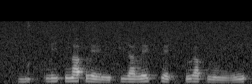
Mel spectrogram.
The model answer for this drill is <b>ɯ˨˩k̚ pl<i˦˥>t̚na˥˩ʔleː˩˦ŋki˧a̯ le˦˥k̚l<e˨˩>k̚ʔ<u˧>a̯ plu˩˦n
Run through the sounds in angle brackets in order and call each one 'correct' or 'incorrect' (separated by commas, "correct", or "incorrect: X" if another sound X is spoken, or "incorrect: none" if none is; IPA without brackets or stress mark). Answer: correct, correct, correct, incorrect: ɯ˧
